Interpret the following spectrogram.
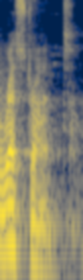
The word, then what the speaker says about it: restaurant: I also say with two parts, two syllables.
